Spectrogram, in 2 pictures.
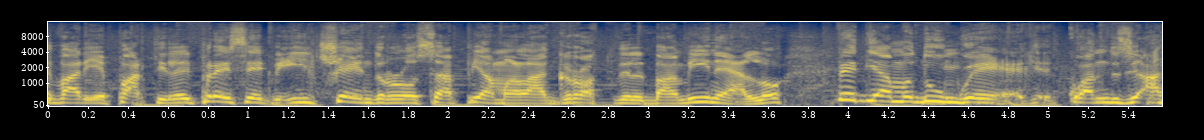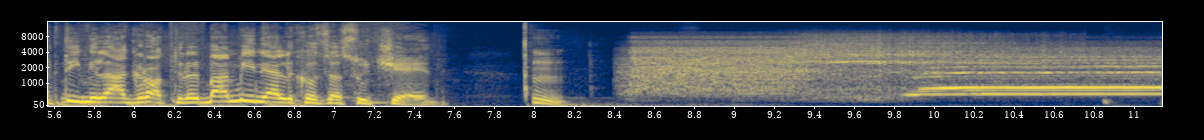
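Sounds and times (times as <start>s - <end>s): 
speech: 0.0s - 8.8s
toy train steam whistle on a nativity scene: 8.5s - 11.1s.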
